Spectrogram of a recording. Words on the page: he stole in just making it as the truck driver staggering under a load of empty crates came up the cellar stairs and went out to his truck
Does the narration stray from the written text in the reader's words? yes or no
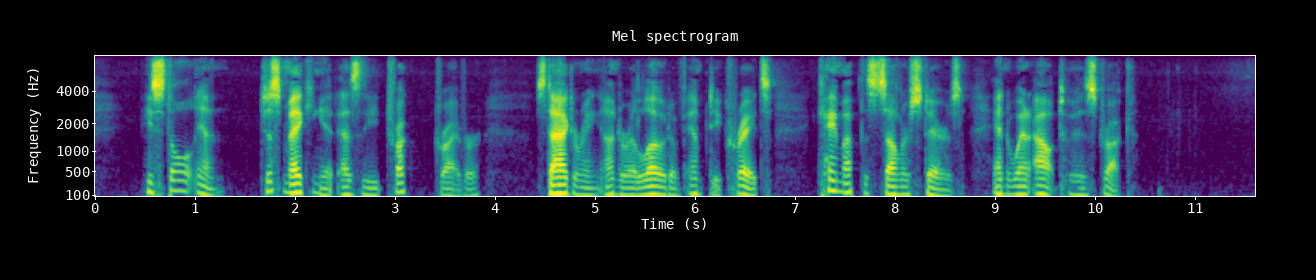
no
